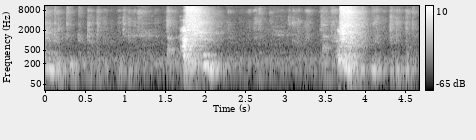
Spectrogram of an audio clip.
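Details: Acted simulation of an adult male with a nasty cold sneezing in a shared office: two sharp, explosive, hissing sneezes about two seconds apart, with quiet sniffly, congested breathing between.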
